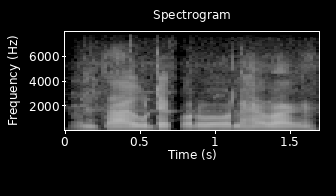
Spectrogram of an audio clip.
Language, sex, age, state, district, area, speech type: Odia, male, 18-30, Odisha, Kalahandi, rural, spontaneous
